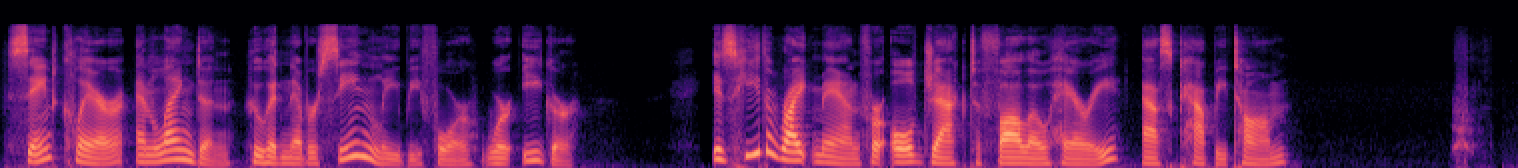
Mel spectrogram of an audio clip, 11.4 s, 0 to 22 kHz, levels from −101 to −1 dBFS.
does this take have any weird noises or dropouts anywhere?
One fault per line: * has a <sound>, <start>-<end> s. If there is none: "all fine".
* has a bark, 10.9-11.2 s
